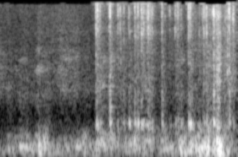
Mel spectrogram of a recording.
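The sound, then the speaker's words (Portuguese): A rapid run of small mechanical clicks from keys tapped on a keyboard, mimicking an automated phone menu, starts partway through and continues unevenly. It is fairly quiet, with no voices. “Eu achei legal a brincadeirinha do teclado aqui. Igual as maquininhas que você telefone e fala com elas.”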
